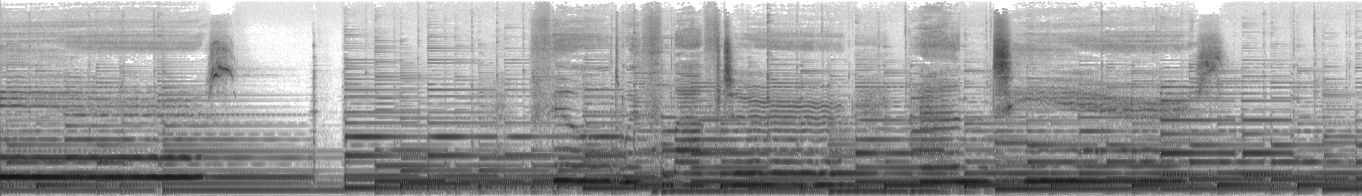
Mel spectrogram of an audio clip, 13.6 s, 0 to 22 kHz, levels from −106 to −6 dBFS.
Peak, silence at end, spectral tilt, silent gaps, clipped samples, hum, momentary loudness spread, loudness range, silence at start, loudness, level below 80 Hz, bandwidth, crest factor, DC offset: -10 dBFS; 0 s; -6 dB/octave; none; under 0.1%; none; 10 LU; 4 LU; 0 s; -24 LUFS; -74 dBFS; 18 kHz; 14 dB; under 0.1%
